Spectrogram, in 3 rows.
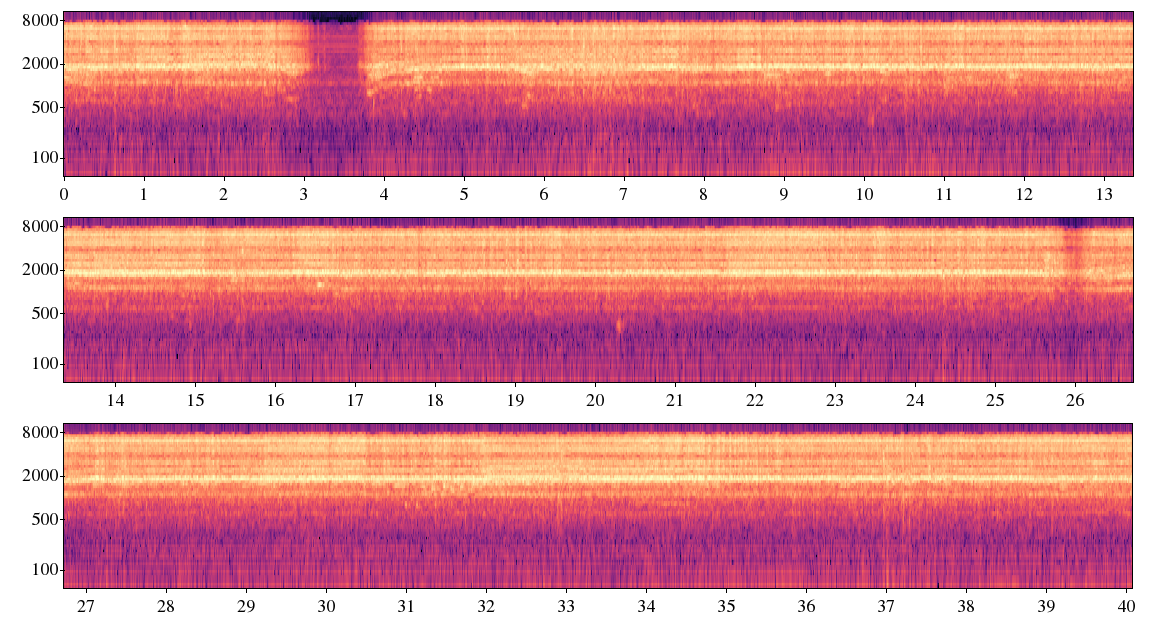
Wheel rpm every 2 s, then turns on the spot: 160, 110, 110, 160, 160, 160, 160, 160, 160, 160, 160, 160, 160, 120, 160, 160, 160, 160, 160, 160.
none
